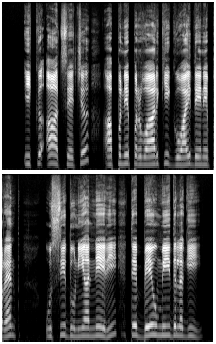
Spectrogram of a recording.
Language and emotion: Dogri, sad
